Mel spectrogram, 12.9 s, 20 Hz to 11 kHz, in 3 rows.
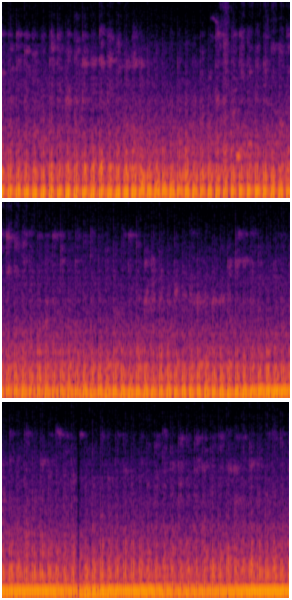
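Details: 1958 John Deere 420W two-cylinder tractor, cold start, warming up; slow even pop about three beats a second, growing steadier and louder: normal running.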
